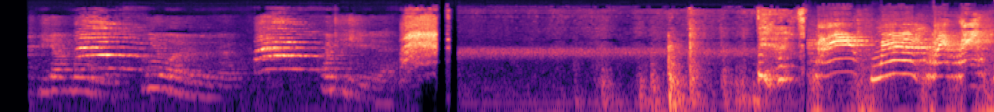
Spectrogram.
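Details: Kitten meowing and crying: two drawn-out, harmonic meows in the first three seconds, each wavering then falling. A sharp clatter follows, then a steady hum, with people talking and laughing indoors.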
